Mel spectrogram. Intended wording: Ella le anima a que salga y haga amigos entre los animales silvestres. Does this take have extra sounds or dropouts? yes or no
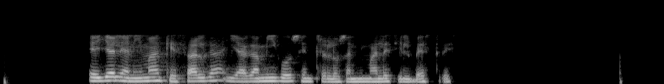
no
